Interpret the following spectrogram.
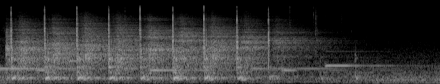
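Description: A wood chisel being struck over and over as it cuts into a block of wood, about three sharp blows a second, stopping about three seconds in. Background music with held tones runs underneath.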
